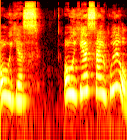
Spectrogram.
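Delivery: small, high-pitched squeal. Reading a story aloud, Mike Teavee answers Mister and Missus Teavee in a tiny squeal. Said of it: "squealed the tiny voice of Mike T V".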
